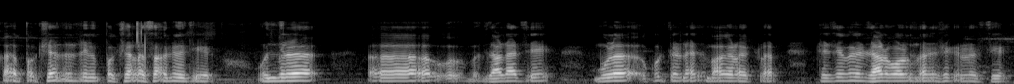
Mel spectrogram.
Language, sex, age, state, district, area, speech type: Marathi, male, 60+, Maharashtra, Nanded, rural, spontaneous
